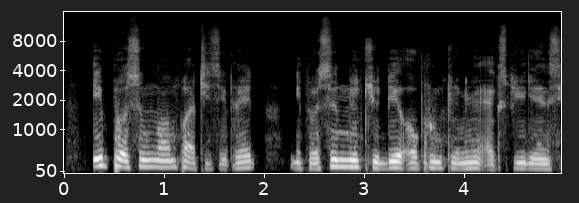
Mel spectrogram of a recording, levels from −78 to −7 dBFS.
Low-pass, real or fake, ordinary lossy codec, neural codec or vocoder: 14.4 kHz; fake; none; codec, 44.1 kHz, 3.4 kbps, Pupu-Codec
